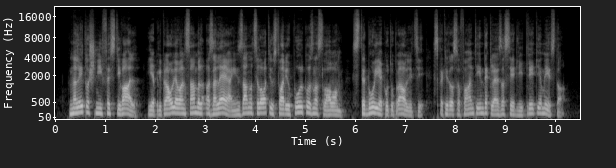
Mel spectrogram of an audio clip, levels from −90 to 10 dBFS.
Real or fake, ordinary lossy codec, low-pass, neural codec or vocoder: fake; none; none; codec, 44.1 kHz, 2.6 kbps, SNAC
